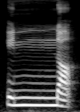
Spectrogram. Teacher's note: नून मुशद्दद है, यहाँ पर थोड़ी देर नाक में गुन्ना करना है इसको।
